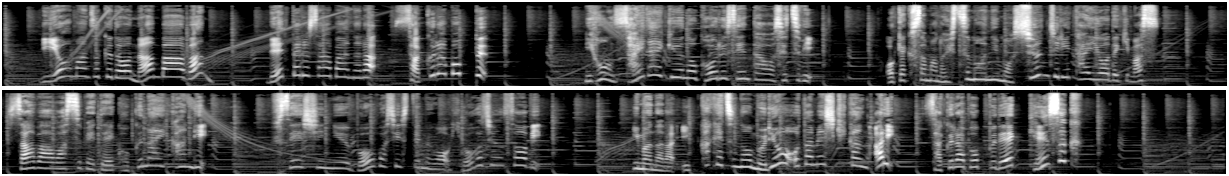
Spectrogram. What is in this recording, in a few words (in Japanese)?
サーバーCM; ナレーター｜MC｜リポーター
